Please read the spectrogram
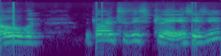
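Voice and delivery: exaggerated mock Welsh accent. Describing how a man does not talk, exaggerated Welsh accent. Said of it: "He doesn't sort of go".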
